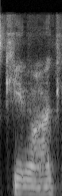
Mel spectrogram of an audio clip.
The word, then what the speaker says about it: quinoa: I always pronounce it wrong. It's quinoa, quinoa.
